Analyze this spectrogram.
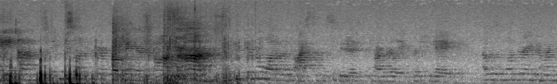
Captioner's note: audience member speaking quietly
